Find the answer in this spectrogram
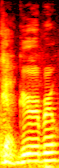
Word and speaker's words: Gurubrew: Guru Brew.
